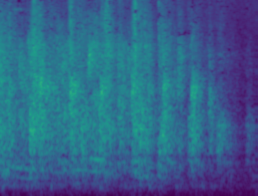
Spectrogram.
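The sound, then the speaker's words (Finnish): A crowd breaks into steady applause given in thanks to the Lord, a dense crackle of many hands clapping that holds for a couple of seconds and thins slightly toward the end. “Kiitos Jumalalle, Herralle aplodit.”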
